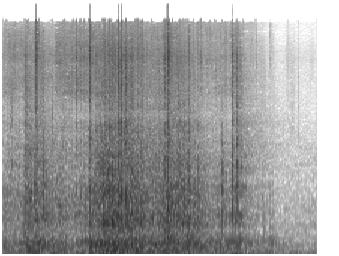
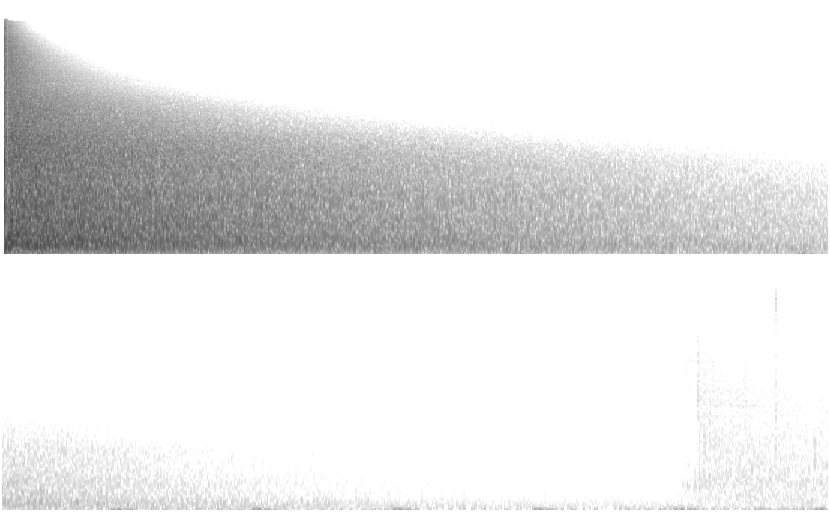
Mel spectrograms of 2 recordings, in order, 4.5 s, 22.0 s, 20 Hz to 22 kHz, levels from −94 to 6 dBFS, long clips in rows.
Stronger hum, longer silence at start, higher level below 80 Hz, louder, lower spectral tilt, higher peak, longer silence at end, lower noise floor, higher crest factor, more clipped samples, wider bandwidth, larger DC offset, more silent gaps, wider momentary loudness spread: neither; about the same, 0 s vs 0 s; first, -30 dBFS vs -58 dBFS; first, -16 LUFS vs -29 LUFS; about the same, -3 dB/octave vs -4 dB/octave; about the same, 0 dBFS vs 0 dBFS; second, 0.3 s vs 14.45 s; second, -40 dBFS vs -83 dBFS; second, 18 dB vs 34 dB; neither; first, 17.5 kHz vs 13 kHz; neither; neither; second, 12 LU vs 26 LU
